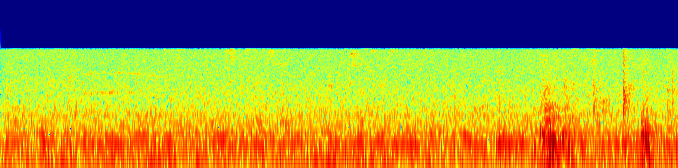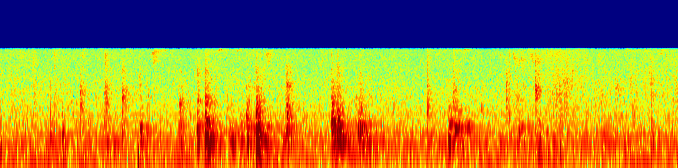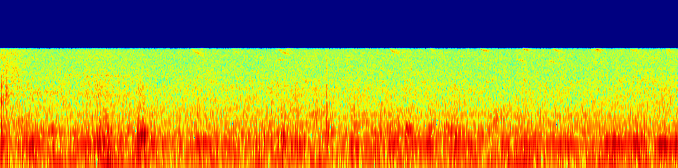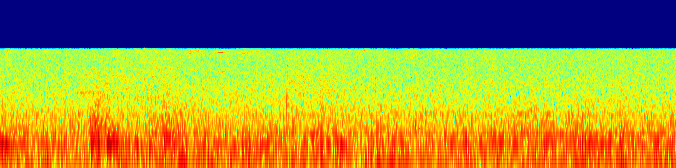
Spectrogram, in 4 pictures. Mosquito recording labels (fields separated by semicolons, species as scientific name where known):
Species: no mosquito; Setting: insect culture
